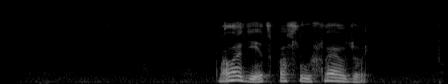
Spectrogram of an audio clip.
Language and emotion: Russian, positive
